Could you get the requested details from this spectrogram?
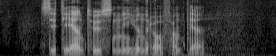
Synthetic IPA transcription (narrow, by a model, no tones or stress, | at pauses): sʏt̪ʰːɪʔeːnt̪ʰʉːsn̩niːɦɵnd̪ɾəo̰ːfɛ̰mt̪ɪḛːn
